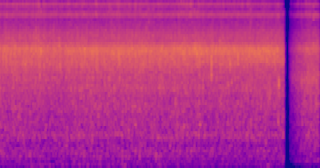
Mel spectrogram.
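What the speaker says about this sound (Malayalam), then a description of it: "ഇതാണ് വെള്ളച്ചാട്ടത്തിൻ്റെ ആരംഭം." Water flows steadily at the top of Akamala waterfall, a close, full, even rush that runs unbroken until a sudden brief cut near the end.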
